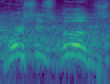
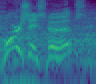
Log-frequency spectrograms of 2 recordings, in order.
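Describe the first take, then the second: First: It is said in the speaker's normal accent. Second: It is said in a put-on hillbilly drawl. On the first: The speaker calls it wrong. "that's actually quite tough to say" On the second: The speaker calls it right. "Say it in a Mater accent"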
